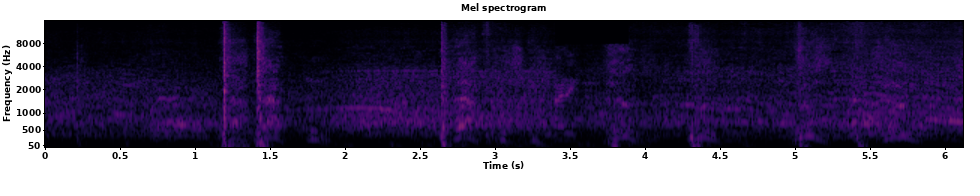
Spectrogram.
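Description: Boxing-glove punches landing in a film fight scene: a series of heavy hits, the loudest two in quick succession about a second in, over steady arena crowd noise.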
